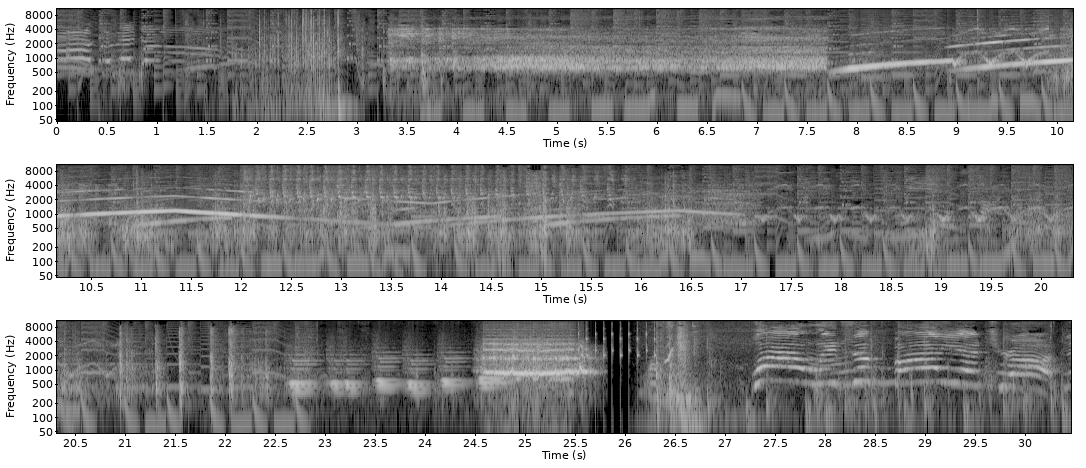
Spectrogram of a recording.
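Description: Toy police car's electronic siren wailing, its pitch rising and falling several times in the middle, over background music with a steady beat.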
